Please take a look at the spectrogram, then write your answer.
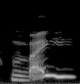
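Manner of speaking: high, drawn-out sing-song bye; squeaky stretched farewell; silly high sign-off. Pretend. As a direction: chirp a long goofy goodbye up high. Silly sign-off of mic test.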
